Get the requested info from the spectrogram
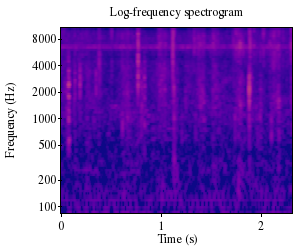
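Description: Horse hooves striking a sand arena footing: a few irregular thuds as the horses move around the ring.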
